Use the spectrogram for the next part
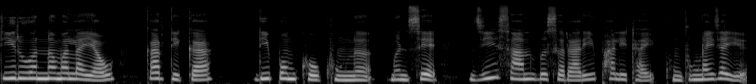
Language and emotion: Bodo, neutral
